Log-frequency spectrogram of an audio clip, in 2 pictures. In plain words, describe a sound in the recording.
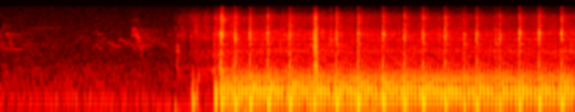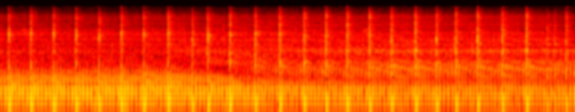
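A chainsaw engine starts and runs loudly, close by.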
